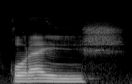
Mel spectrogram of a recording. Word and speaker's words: قریش: کنیم وقتی قبلشم ساکنه قریش قریش قریش قریش دقت کنید قریش قریش شین یک صدایی ازش میاد اما حرکت نداره الان من به شین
